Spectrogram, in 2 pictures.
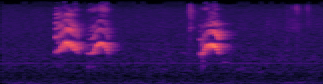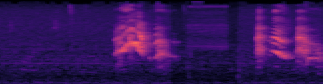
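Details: A female pet cockatiel gives harsh, screechy calls in short bursts, often paired, with pauses between them.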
